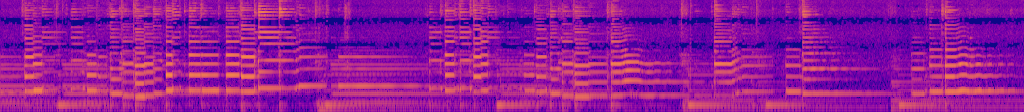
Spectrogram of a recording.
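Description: Acoustic guitar playing an instrumental piece: a picked melody whose notes slide and waver in pitch, over held low bass notes.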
